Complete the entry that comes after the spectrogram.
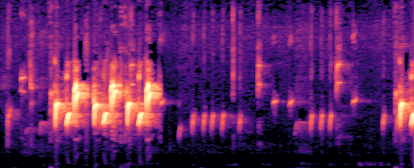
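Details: European goldfinch song meant to stimulate other birds: a brisk series of paired twittering notes, followed by sparse soft clicks and a final brief twitter.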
